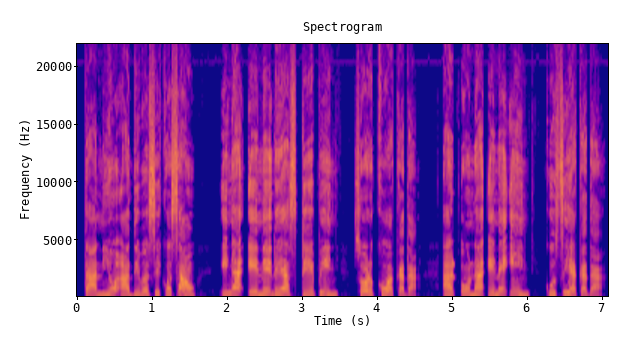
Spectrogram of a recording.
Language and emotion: Santali, happy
